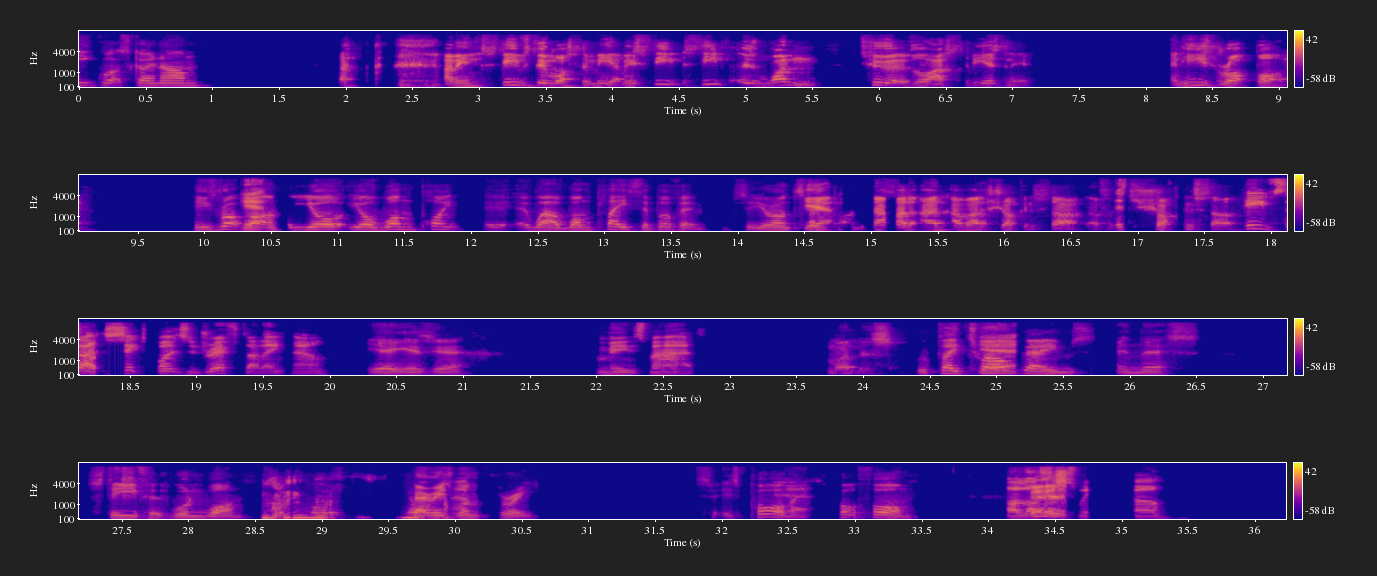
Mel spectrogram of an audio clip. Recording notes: jumping back on Zoom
